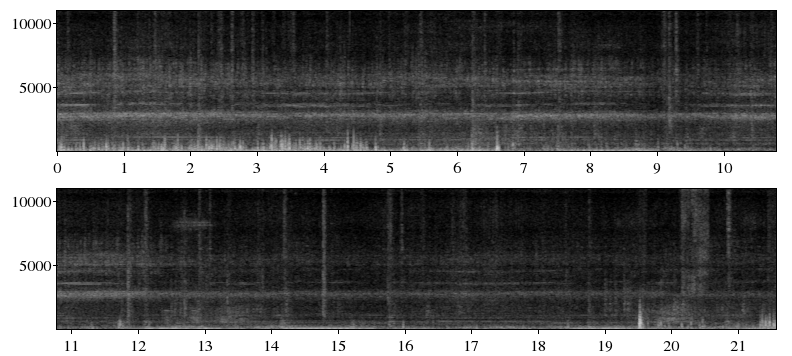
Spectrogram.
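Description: Oil-well pumpjack running: a low machine hum that swells and fades in spells of one to two seconds over a faint steady high whine, with a heavy low rumble that is loudest in the first six seconds.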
